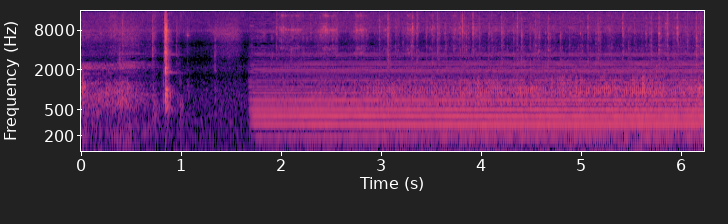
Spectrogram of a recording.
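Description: A sharp click, then about a second and a half in the Warco lathe's variable-speed motor starts and runs with a steady whine as the chuck turns slowly.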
